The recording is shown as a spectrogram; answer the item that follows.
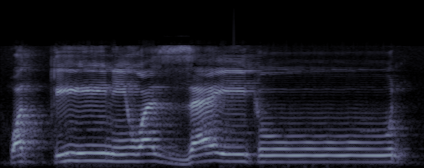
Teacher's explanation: نون کے نیچے زیر ہے، وقف کی وجہ سے اس کو ساکن کر دیں گے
